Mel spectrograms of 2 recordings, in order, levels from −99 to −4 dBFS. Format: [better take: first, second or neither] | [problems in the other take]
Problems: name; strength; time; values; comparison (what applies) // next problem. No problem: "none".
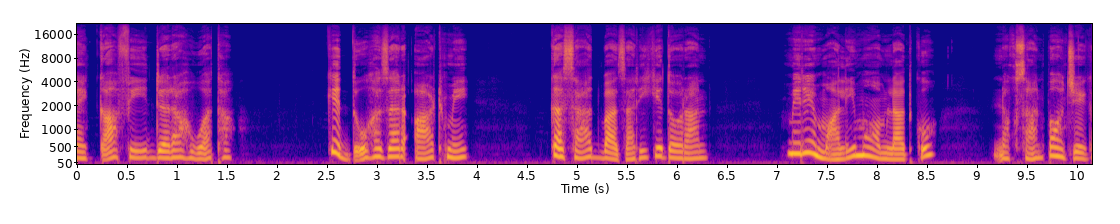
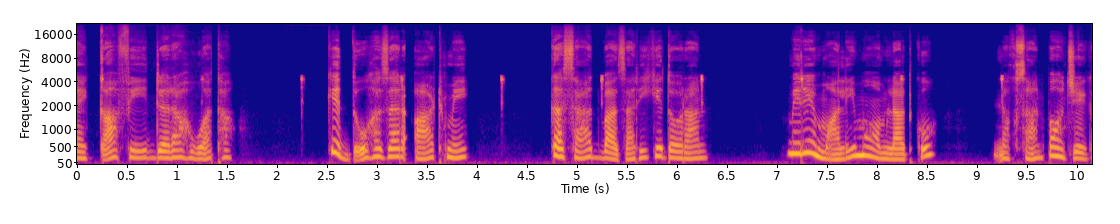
first | noise reduction (neural mask model DeepFilterNet 3)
